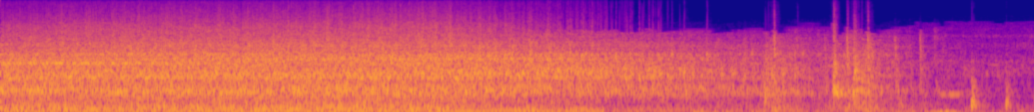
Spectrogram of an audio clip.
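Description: Lada rally car's engine running loudly as the car drives across grass, its note dropping about two and a half seconds in as it slows, then fading away.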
